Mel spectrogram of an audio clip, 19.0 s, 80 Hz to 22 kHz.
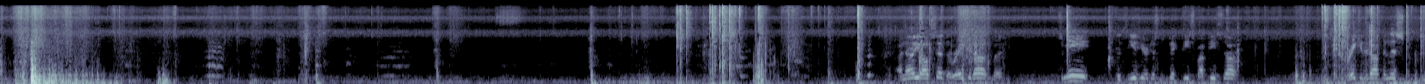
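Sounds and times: mosquitoes whining: 2.6 - 3.1, 4.0 - 5.6
plastic trash bag crackling: 17.5 - 19.0.

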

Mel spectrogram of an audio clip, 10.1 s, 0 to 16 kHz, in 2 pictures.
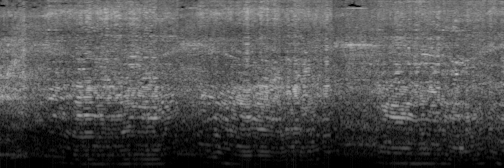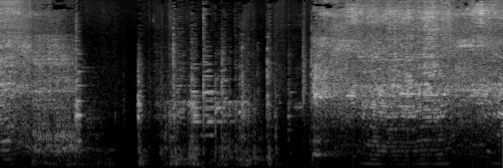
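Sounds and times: angle grinder cutting steel: 0.0 - 6.0, 8.0 - 10.0.

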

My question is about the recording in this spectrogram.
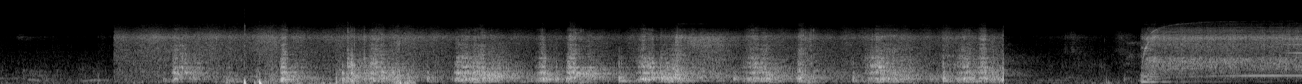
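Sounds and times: hand file rasping on wood: 3.6 - 10.0
router whining: 11.4 - 13.0.

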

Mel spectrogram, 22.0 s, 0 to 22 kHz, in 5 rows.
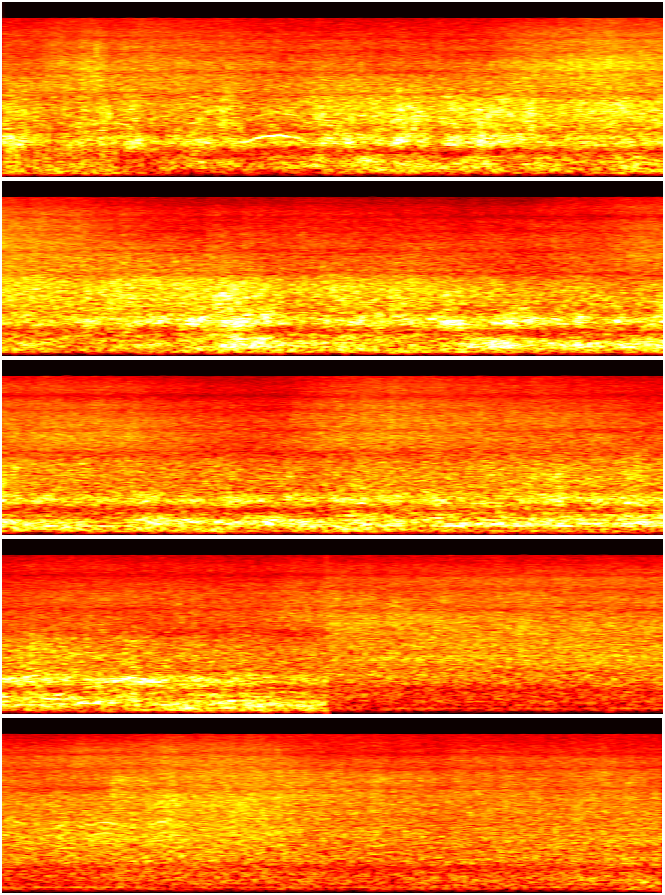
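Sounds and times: jet fighter engine: 0.0 - 22.0
surf: 0.0 - 22.0
wind on microphone: 0.0 - 22.0.

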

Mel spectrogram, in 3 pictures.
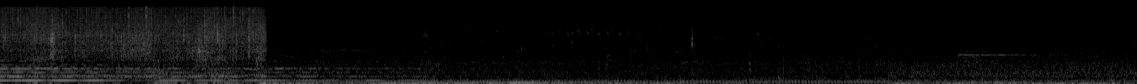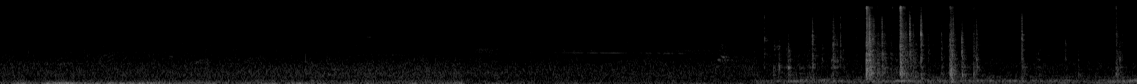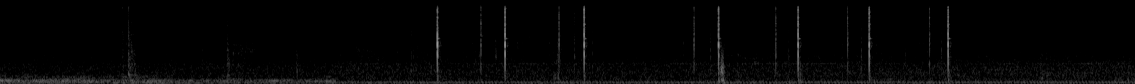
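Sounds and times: kindling fire crackling: 0.0 - 2.7.

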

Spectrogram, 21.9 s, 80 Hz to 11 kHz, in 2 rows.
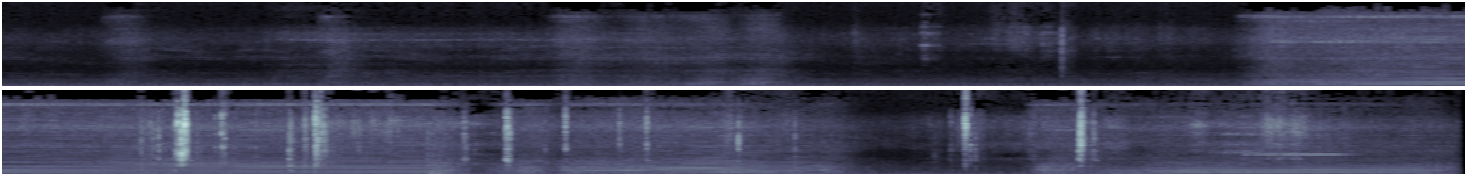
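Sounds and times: mechanical motor hum: 9.2 - 21.9.

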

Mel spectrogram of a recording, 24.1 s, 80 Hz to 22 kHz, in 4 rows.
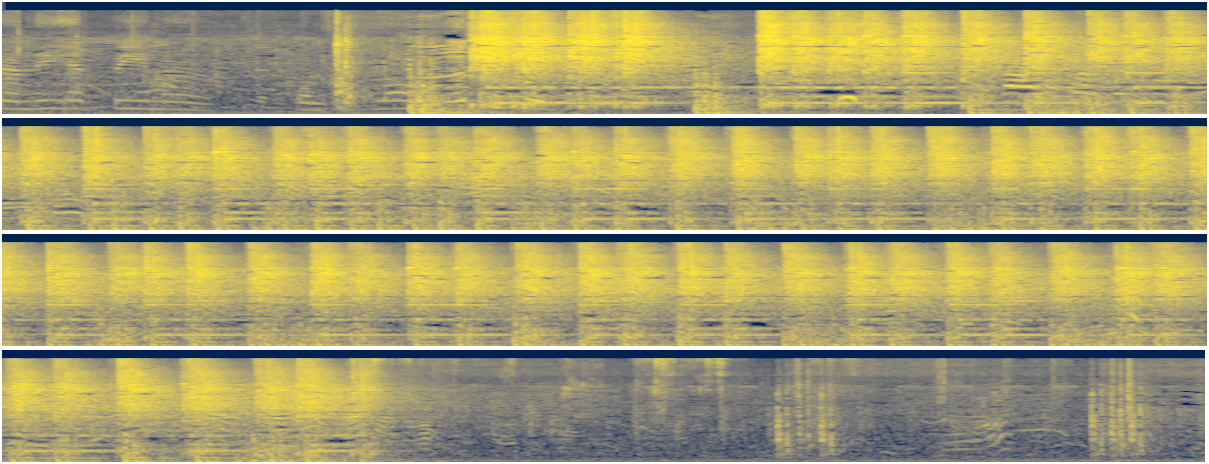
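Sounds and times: cymbals clashing: 2.0 - 20.4
large drum fast beat: 2.0 - 20.6.

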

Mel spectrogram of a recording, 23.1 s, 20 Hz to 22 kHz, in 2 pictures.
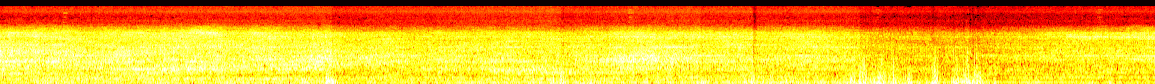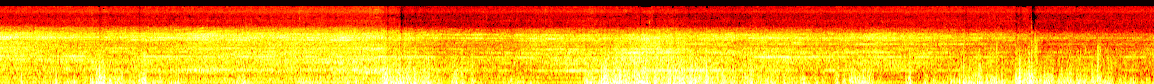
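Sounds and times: distant diesel locomotives rumbling: 0.0 - 23.0.

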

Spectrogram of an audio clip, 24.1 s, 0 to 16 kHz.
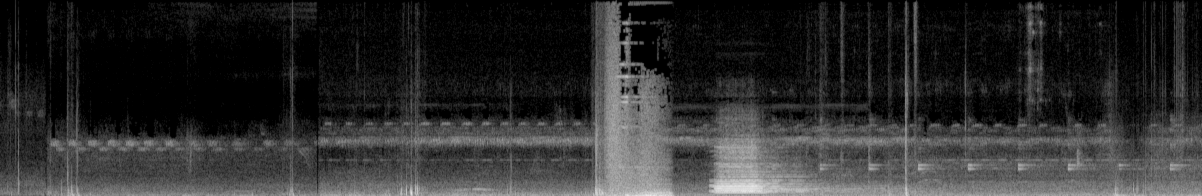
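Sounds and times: loud rushing noise: 12.0 - 13.5.

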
